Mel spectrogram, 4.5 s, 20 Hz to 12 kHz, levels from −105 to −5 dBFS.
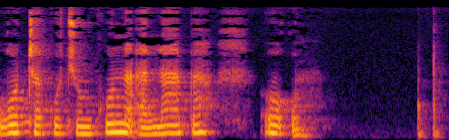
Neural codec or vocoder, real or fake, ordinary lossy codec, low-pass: none; real; MP3, 48 kbps; 9.9 kHz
